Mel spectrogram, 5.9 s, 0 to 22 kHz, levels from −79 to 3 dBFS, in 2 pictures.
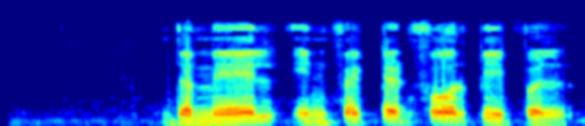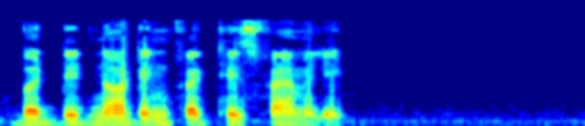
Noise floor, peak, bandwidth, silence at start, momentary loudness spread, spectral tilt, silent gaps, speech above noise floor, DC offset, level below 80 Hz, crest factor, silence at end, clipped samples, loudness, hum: -60 dBFS; -2 dBFS; 11.5 kHz; 0.8 s; 9 LU; -4 dB/octave; none; 40 dB; under 0.1%; -54 dBFS; 18 dB; 1.2 s; under 0.1%; -20 LUFS; none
